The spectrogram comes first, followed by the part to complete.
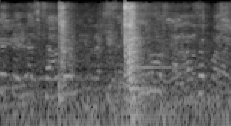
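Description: Faint background voices over a low outdoor rumble, with a short click and then a sharper knock a little past one second in.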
